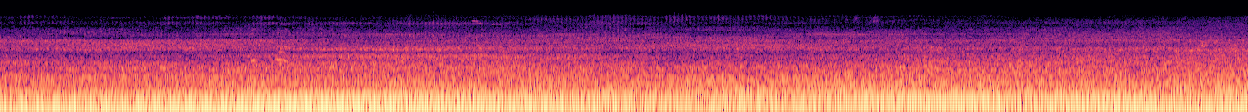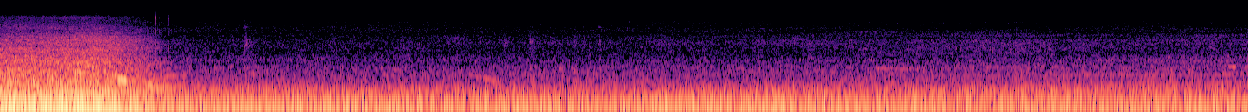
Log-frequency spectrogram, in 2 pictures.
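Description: A large diesel engine idling steadily close by, a deep even drone that cuts off abruptly a little over halfway through, leaving a quieter steady low hum with faint background voices.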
